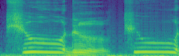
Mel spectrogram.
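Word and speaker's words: πῦρ: 그게 헬라어로는 피르란 말이에요. 피르. 그래서 이게 이렇게 발음이 좀 애매합니다. 퓨르 이런 의미를 갖고 있어요.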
